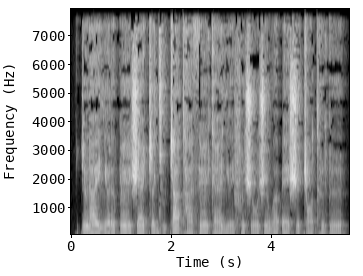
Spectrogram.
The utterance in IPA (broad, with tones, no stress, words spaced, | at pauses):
cə̃˨ɾa˦e̯ lʲʌ˦ɾə˨pæ̃˦˨ʃæ˦ cə˨dʲu˦ca˦dʱa˨ θæ̃˦kæ˨lʲə˨e̯ fə̃˨ʃɔ̃˨˦ʃə̃˦wʌ˦ ʔɛ˦˨ʃə˨cɔ˦ dʱə̃˨kə̃˦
